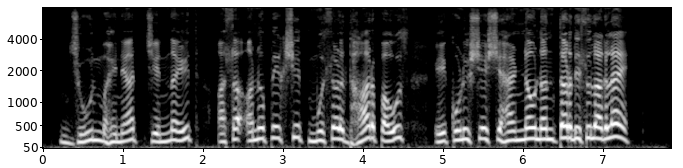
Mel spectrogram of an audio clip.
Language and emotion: Marathi, surprised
